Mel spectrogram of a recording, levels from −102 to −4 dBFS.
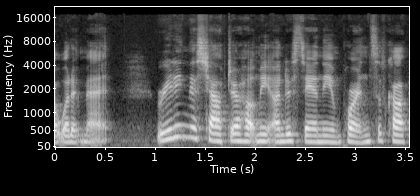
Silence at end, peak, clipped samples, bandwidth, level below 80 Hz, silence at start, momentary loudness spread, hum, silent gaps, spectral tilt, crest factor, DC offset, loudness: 0 s; -2 dBFS; under 0.1%; 18 kHz; -64 dBFS; 0 s; 8 LU; none; none; -5 dB/octave; 16 dB; under 0.1%; -19 LUFS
